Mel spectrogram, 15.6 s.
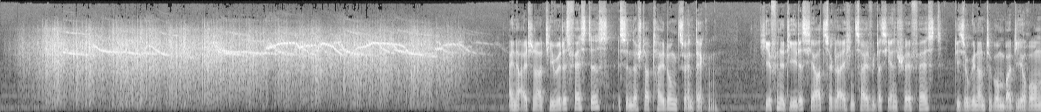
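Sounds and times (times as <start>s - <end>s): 
fireworks and firecrackers exploding: 0.0s - 7.5s
speech: 7.6s - 15.6s.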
